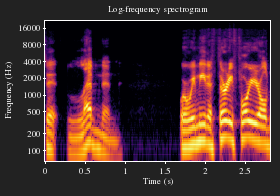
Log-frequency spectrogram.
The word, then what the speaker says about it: Lebanon: do you got all right we're going to Lebon Indiana and yes that is how they pronounce it it is spelled spelled Lebanon but they pronounce it lebbon where we meet a 34-year-old man from Chicago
